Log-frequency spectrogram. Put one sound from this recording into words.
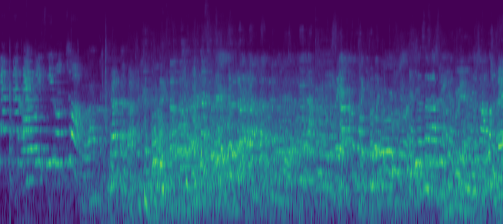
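A crowd of guests chatters and murmurs in a large room.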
